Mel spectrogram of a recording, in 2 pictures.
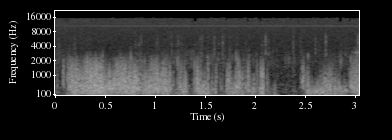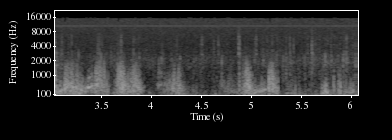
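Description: Mountain bike rattling and knocking over rock as it descends a rough, rocky trail, with tyre rumble and wind buffeting the camera's microphone. Rapid, irregular jolts.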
